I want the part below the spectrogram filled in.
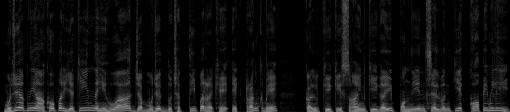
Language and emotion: Hindi, surprised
